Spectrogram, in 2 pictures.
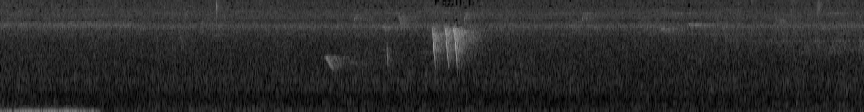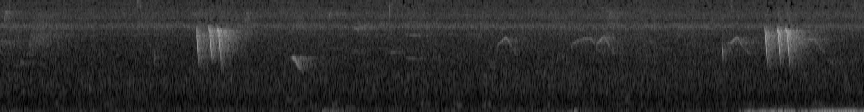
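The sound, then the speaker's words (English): A steady insect hum fills a quiet rainforest backdrop while a bird calls in short, bright bursts every few seconds, with a few fainter chirps scattered between them. “The rustling leaves, the calming chirps, all blend together to carry you away into a tranquil dreamscape.”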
